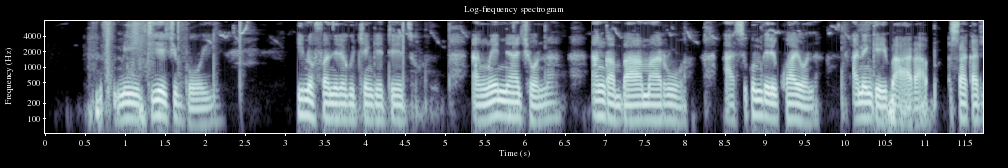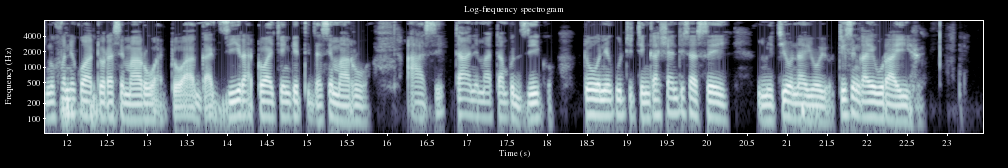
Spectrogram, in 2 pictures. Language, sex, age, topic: Ndau, male, 18-24, health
